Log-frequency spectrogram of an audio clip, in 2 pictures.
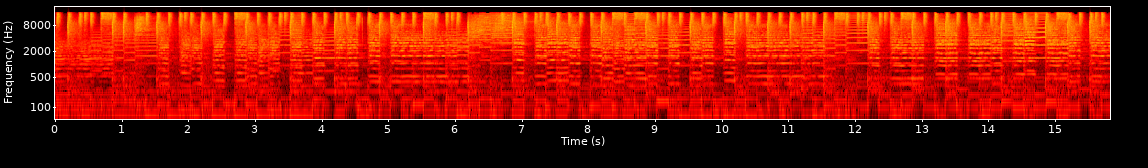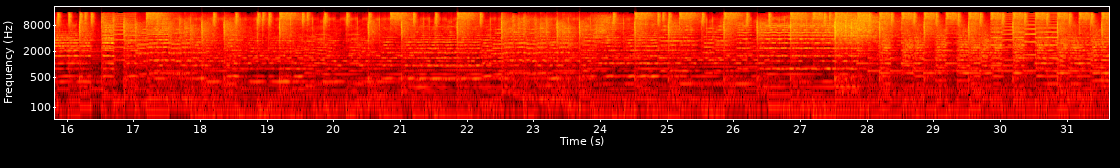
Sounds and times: Music: 0:00.0 - 0:31.6.

